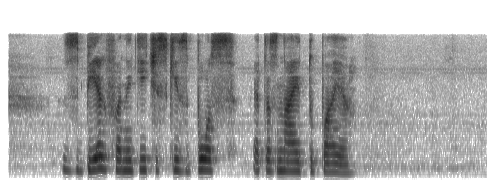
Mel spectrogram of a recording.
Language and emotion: Russian, angry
